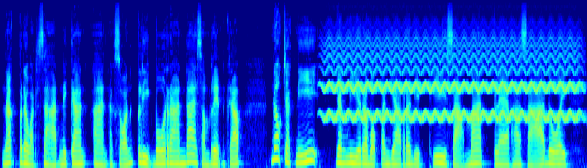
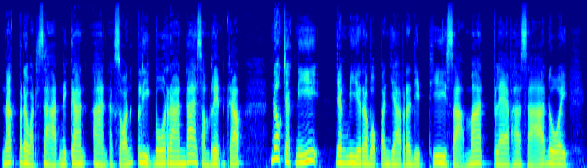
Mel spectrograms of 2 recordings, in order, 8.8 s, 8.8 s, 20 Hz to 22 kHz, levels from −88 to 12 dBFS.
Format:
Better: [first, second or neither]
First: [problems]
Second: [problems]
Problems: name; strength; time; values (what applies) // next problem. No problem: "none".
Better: second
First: alarm; loud; from 5 s on; peak 3 dB above the speech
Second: none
